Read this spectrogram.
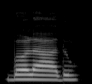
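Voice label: "boladu", female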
